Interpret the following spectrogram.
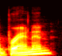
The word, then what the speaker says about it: Brannen: definitely got one of them brinan Brandon am I pronouncing that right that's right yep so you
